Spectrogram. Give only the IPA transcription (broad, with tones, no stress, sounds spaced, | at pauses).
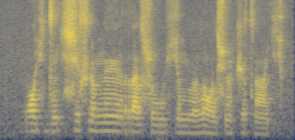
b ɔː˧ ç d͡z ĩ˧ ç ɕ i˦ s ɳ ʊ˦ n̪ ẽː˦ r a˦ l ɬ uː˧ ç ɛ˧ m l ʊ˨˦ l ɔː˨ l ɕ ɔ̃˧ t͡ʃ ʊ˧ t͡s ãː˨ ç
